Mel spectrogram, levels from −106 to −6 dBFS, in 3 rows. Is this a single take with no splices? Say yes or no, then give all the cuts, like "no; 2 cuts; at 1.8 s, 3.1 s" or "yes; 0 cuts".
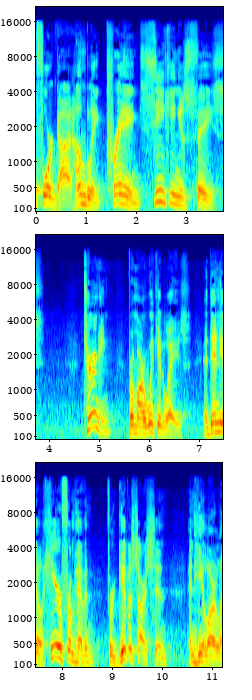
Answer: yes; 0 cuts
